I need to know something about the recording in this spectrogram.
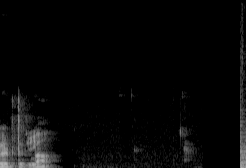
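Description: A voice trails off in the first half second, then near silence, broken near the end by one short, faint click from computer input in a screen-recorded software session.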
